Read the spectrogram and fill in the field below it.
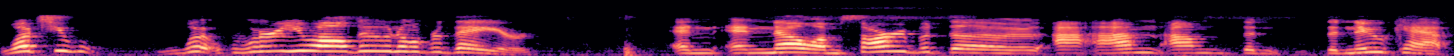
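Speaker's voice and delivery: put-on southern drawl, stumbling over words. Taking a turn in the scene as the new captain, southern accent. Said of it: "southern accent".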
